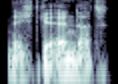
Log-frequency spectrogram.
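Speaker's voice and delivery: low, slow male character voice; correcting man. A narrator's reading. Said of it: "korrigierte er". (langsam korrigierende, tiefere Männerstimme)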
